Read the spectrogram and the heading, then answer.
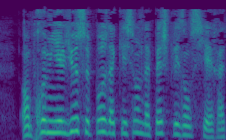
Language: French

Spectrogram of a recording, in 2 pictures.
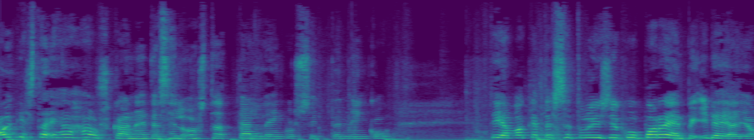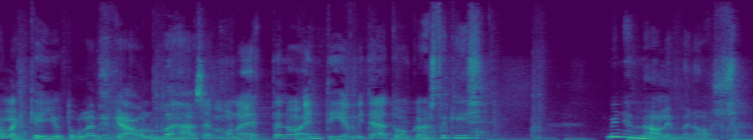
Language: Finnish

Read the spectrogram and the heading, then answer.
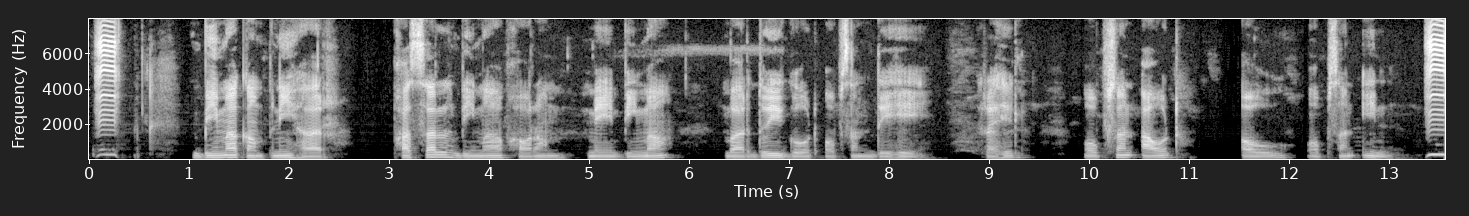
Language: Chhattisgarhi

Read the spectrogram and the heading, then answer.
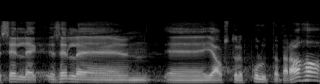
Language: Estonian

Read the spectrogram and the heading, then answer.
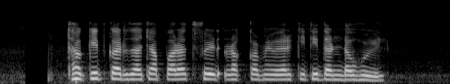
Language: Marathi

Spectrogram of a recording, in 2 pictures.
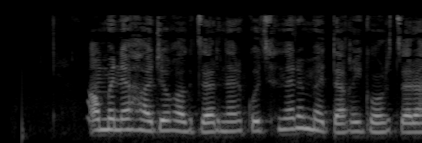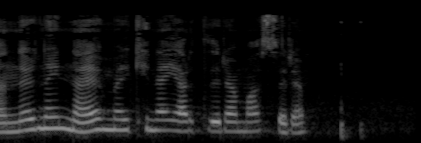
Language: Armenian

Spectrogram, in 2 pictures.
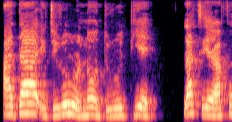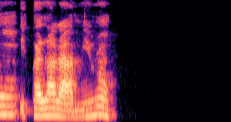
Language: Yoruba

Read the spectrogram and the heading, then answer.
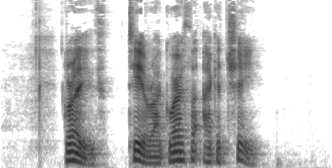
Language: Cornish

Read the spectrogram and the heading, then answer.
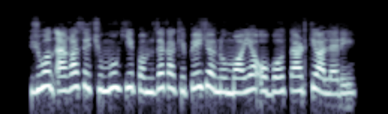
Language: Pashto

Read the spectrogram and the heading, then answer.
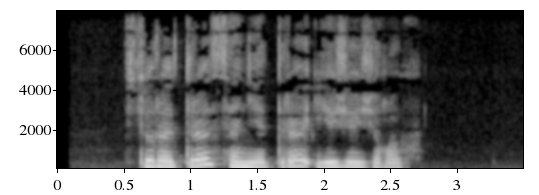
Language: Adyghe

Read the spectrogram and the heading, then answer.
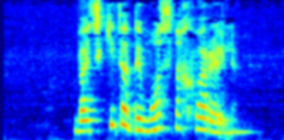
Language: Belarusian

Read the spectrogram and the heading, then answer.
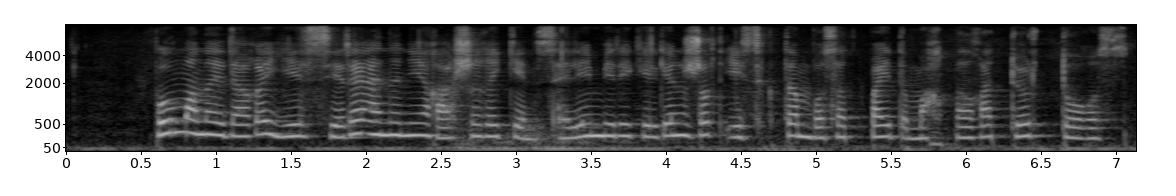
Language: Kazakh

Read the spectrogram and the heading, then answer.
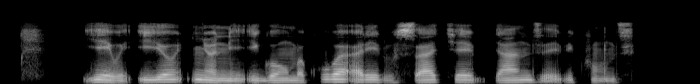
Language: Kinyarwanda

